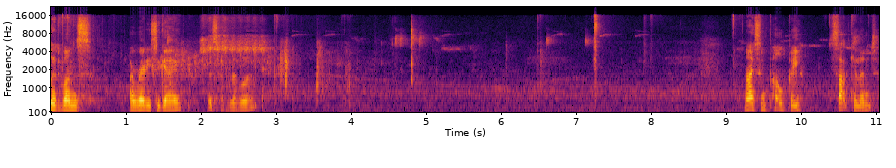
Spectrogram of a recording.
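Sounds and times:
faint bird chirps: 1.5 - 11.0.

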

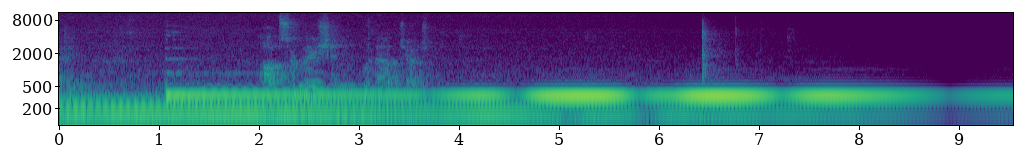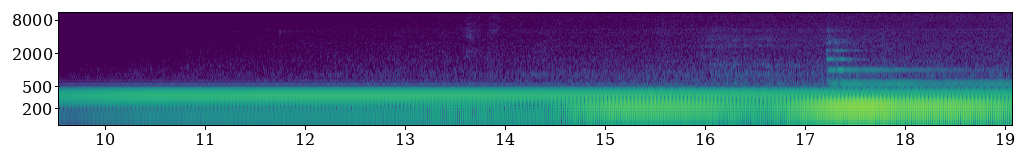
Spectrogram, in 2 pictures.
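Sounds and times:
crystal singing bowls ringing: 0.0 - 19.0.

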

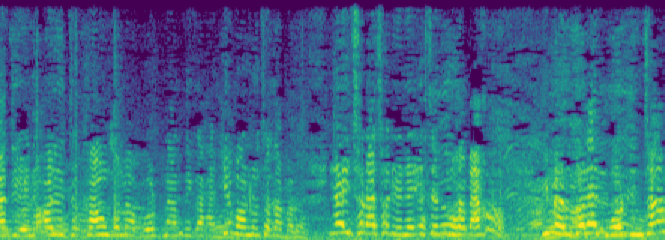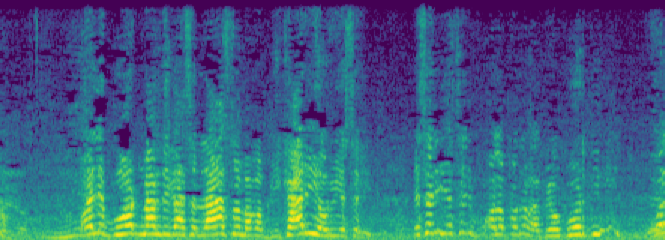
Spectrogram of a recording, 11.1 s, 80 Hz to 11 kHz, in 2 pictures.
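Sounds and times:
woman talking: 0.0 - 10.8
people chattering: 0.0 - 11.0.

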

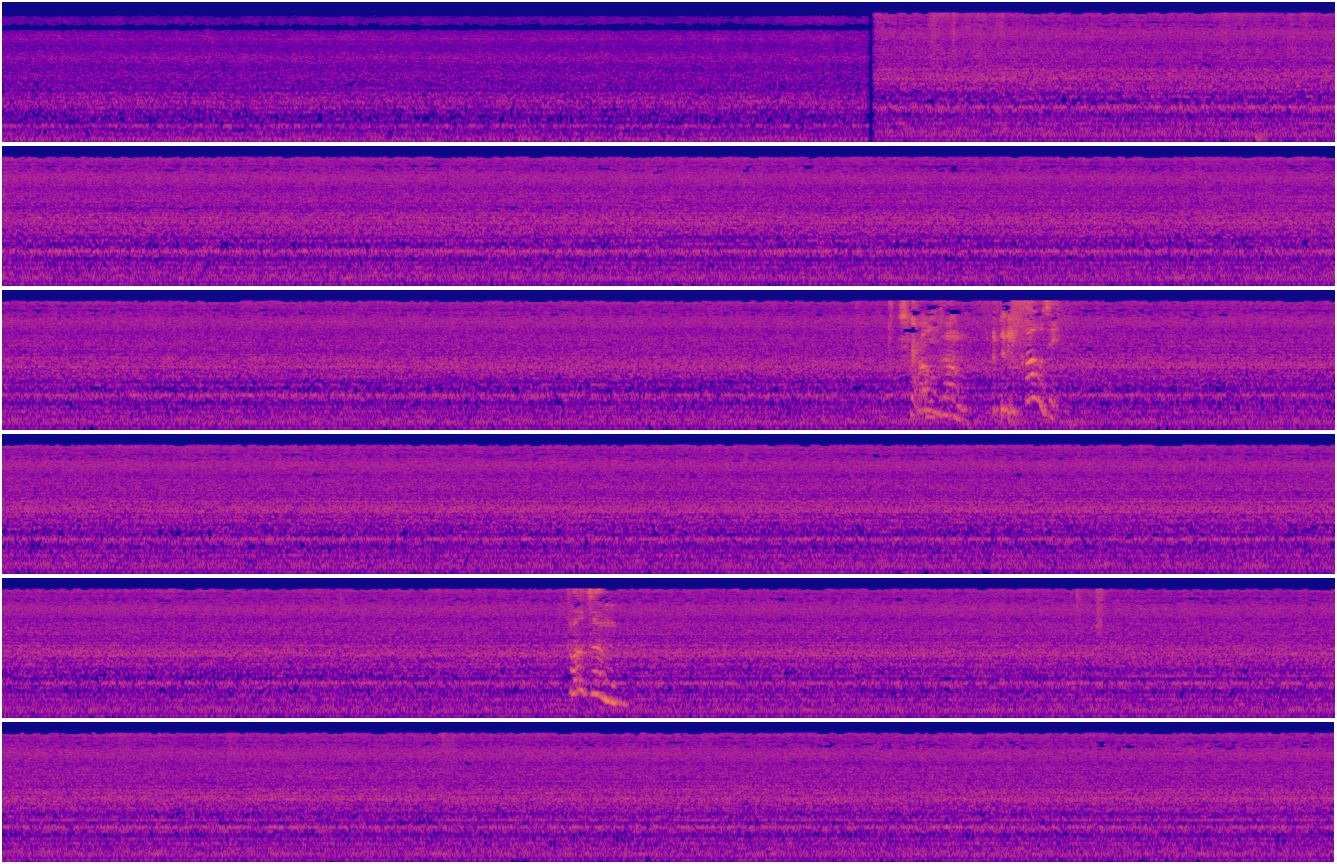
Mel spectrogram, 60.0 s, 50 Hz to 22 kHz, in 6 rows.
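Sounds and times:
room hum with fixed tones: 0.0 - 59.9.

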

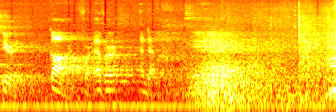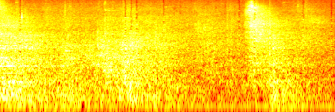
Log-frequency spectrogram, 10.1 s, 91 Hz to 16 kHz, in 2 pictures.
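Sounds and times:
crowd rustling and shuffling: 2.8 - 10.0.

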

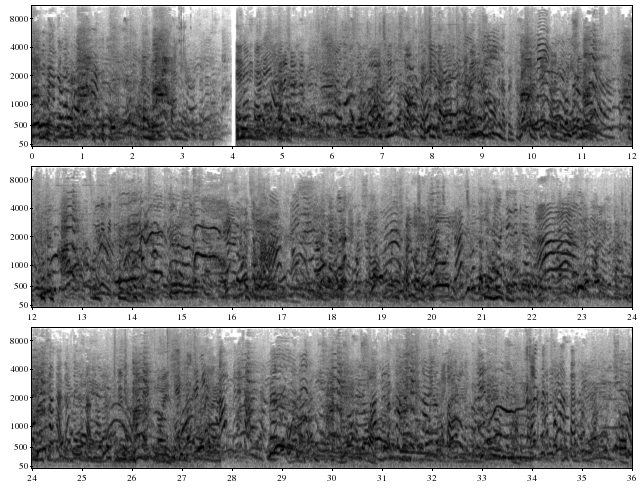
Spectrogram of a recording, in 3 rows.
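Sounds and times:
overlapping chatter: 0.0 - 36.0.

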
